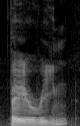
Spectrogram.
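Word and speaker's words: Bellerín: We'll have a quick look on Foothead on Bellerin, as he's pronounced.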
